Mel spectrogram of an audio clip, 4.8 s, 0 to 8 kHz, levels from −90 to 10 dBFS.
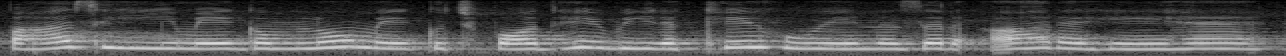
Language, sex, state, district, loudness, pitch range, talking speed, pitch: Hindi, female, Uttar Pradesh, Shamli, -15 LUFS, 275-300 Hz, 175 wpm, 280 Hz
